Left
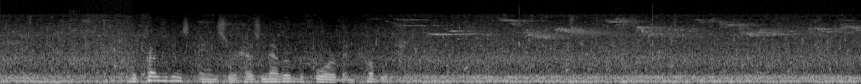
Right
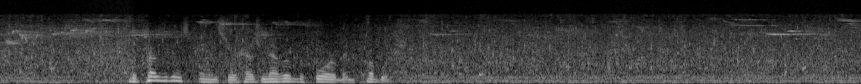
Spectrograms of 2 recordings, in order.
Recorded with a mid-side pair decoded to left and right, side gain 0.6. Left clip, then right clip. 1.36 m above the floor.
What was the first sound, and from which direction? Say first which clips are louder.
A fan: left 1 dB; 55° left.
